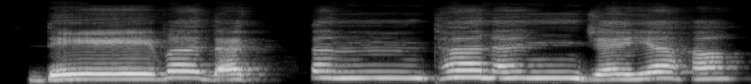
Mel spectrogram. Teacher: దేవదత్తన్ తర్వాత వచ్చినటువంటి అక్షరము ధ కాబట్టి ఇక్కడ అనుస్వరము నకారంగా పలకాలి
